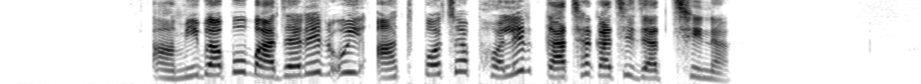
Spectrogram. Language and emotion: Bengali, disgusted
